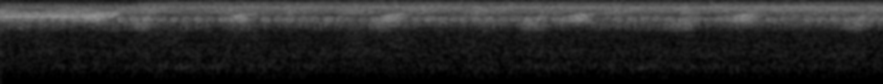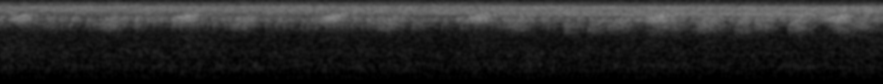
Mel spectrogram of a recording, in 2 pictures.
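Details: Cicadas in July at a rural farm in Saitama, Japan, sunny late morning: an unbroken high-pitched drone with faint regular throbs roughly once a second layered through the chorus.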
